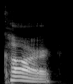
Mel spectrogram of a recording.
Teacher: o R nos Estados Unidos, que é feito da forma retroflexa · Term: R retroflexo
